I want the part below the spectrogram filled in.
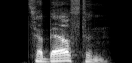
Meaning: to burst
- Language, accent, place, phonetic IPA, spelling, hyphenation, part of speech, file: German, Germany, Berlin, [t͡sɛɐ̯ˈbɛʁstn̩], zerbersten, zer‧bers‧ten, verb, De-zerbersten.ogg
